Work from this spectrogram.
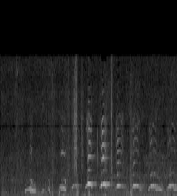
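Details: Flat-coated retriever puppies, brother and sister littermates, giving short high whimpers and squeaks, some rising then falling, about three per second, starting soft and growing louder and more insistent toward the end.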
